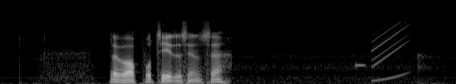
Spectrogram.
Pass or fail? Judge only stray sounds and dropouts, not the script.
fail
